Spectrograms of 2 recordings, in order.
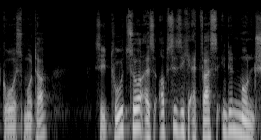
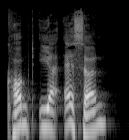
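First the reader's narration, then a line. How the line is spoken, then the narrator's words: Calling out. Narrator (German): Sie ruft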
